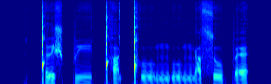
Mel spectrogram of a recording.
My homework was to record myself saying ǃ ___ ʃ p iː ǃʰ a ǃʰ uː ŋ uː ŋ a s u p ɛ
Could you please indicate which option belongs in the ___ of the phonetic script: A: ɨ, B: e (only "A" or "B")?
A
